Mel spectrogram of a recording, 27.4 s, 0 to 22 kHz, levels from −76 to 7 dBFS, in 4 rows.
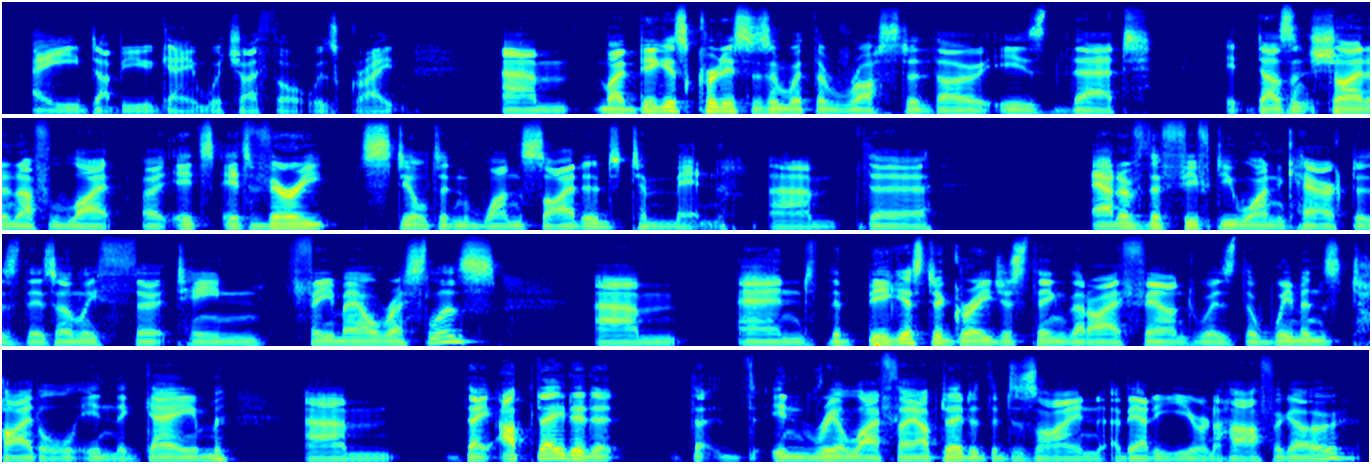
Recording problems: none

